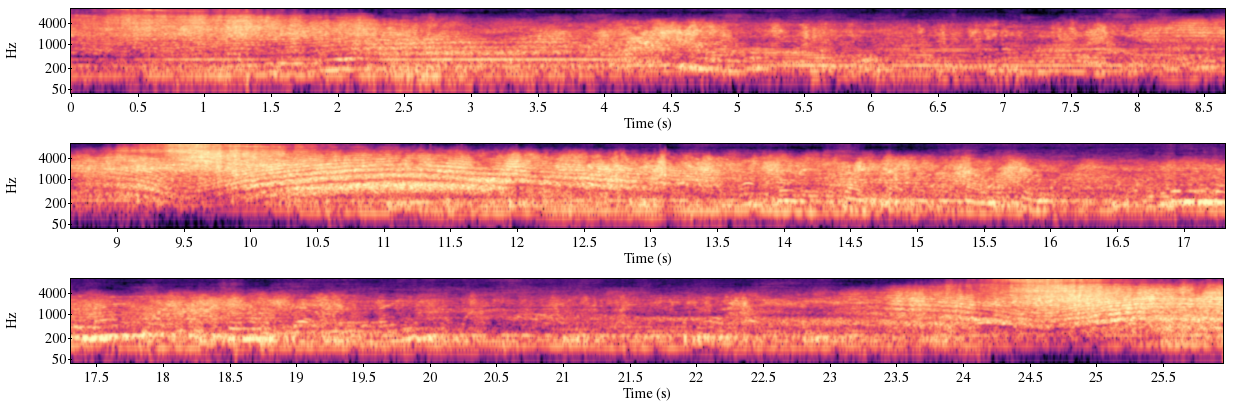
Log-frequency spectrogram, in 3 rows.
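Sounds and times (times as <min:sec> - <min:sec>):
model jet turbine passing: 0:00.0 - 0:25.9.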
